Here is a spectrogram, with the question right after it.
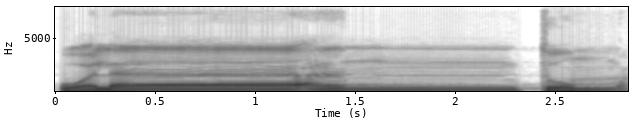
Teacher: teman-teman jadi cara melafalkan huruf ini atau bacaan ini if hakiki pada kata Antum Nun sukunnya cenderung lebih jelas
